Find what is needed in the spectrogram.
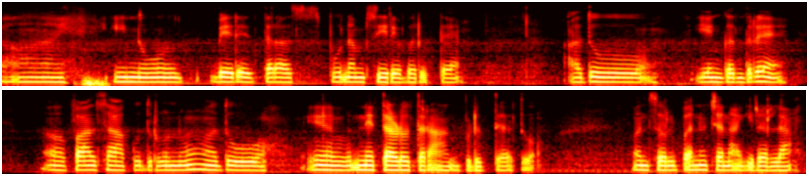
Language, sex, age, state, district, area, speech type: Kannada, female, 60+, Karnataka, Bangalore Urban, rural, spontaneous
